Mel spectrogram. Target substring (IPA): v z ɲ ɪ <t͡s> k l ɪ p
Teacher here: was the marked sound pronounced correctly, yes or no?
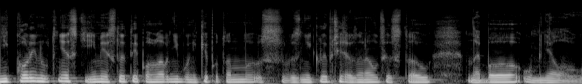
no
